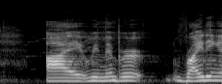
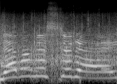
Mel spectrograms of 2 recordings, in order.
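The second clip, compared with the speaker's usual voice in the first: much higher and louder, triumphant; proud exclamation; 12 semitones higher, 7 dB louder than usual. Real, not acted. Host boasts to guest of never missing a day, triumphant. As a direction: belt it out with pride. Proud claim about her show.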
